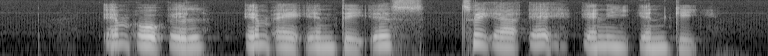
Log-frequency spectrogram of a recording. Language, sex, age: Danish, female, 25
